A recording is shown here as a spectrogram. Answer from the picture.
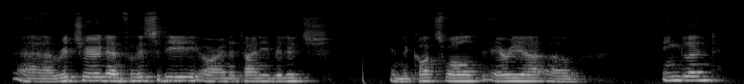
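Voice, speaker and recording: In a Canadian accent, a man talks with fairly even intonation and a dark, mellow tone, with audible room echo. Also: fairly high pitch for a man, fairly slow pace. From Canada. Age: 60s. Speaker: early member of a meditation community. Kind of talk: recorded greeting.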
